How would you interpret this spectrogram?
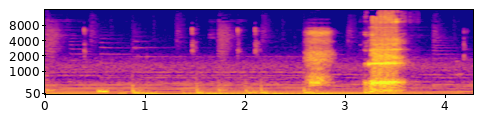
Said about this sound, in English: Ah, oh, sorry. Don't apologize for that. I have to. Very impolite to burp in front of the audience.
